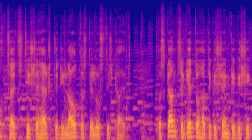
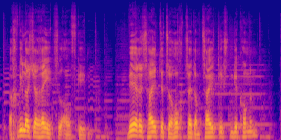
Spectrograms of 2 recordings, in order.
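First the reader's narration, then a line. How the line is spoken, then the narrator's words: Calling out. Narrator (German): rief er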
